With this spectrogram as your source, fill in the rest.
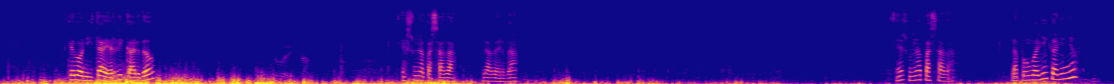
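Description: A middle-aged woman speaks calmly close to a microphone.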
